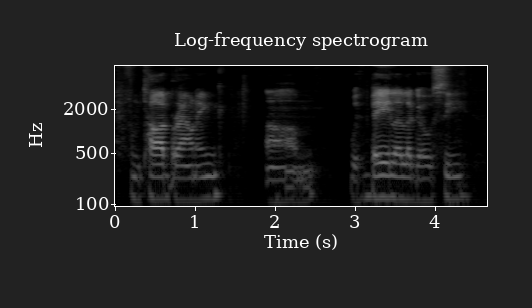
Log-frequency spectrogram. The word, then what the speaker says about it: Bela Lugosi: todd browning um with bailla lugosi i actually i watched another thing with him in it and he refers to himself as bela lugosi so i'm pretty sure that's how it's pronounced so uh dracula of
